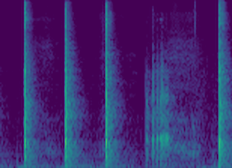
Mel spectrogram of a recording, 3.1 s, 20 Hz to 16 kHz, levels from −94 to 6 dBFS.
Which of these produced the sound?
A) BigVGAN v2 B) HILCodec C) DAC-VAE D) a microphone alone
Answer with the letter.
A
